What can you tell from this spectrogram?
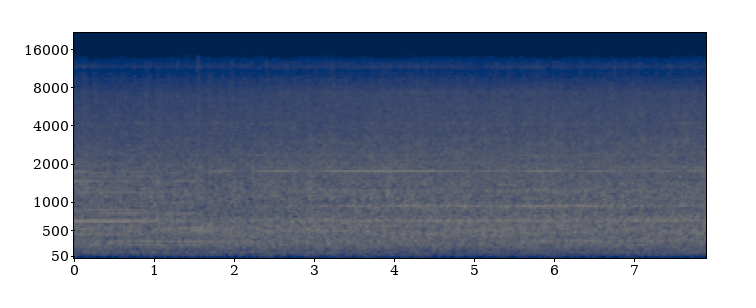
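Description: O scale model freight trains running on the layout track: a steady rolling rumble of wheels and motors. A diesel horn chord from a locomotive's sound system fades out in the first second or so.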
